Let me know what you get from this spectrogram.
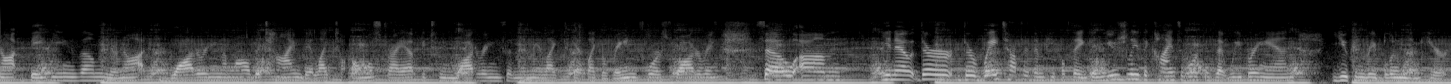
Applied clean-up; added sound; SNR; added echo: none; Musical instrument; -3 dB; none.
